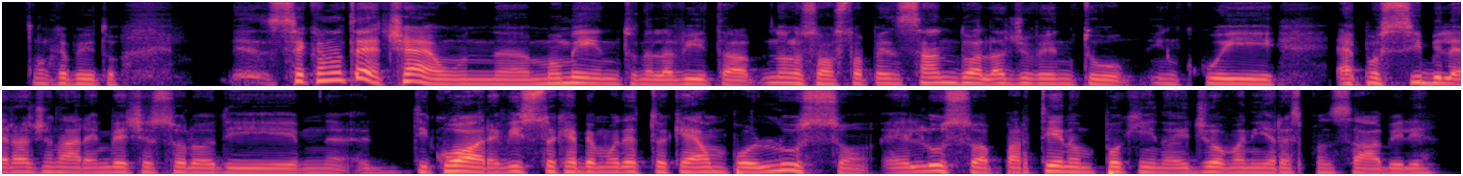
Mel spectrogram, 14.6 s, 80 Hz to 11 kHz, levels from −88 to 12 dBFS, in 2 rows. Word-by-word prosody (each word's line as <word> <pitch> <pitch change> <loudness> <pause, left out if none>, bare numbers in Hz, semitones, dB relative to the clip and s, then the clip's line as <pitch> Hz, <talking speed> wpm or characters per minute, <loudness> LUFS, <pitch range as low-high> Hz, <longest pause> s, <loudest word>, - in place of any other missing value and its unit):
Ho 160 - -8
capito. 150 -3 -4 0.6
Ehm, 395 -2 -10
secondo 240 - +3
te, 255 - +6
c'è 225 -2 +6
un 140 -2 -2
momento 155 -1 0
nella 135 -1 -1
vita, 135 -2 -1
non 170 +1 -4
lo 160 - 0
so, 145 -1 0
sto 155 +3 -2
pensando 170 +3 0
alla 150 -1 +2
gioventù, 145 -4 -4
in 150 -3 -11
cui 145 -1 -1 0.3
è 150 - -1
possibile 170 -1 +2
ragionare 145 -1 -3
invece 140 +1 -3
solo 135 -1 -3
di 125 -1 -4
mhmm, 120 -1 -11 0.3
di 150 +2 -6
cuore 155 -3 +6
visto 155 +2 +3
che 155 - -4
abbiamo 145 -1 0
detto 150 0 -1
che 145 - -2
è - - +4
un 145 0 -1
po' 140 - 0
un 140 +1 +2
lusso 150 - 0
e 130 - -10
il 140 - -2
lusso 170 -1 +2
appartiene 140 +4 0
un 140 -2 -3
pochino 145 -1 0
ai 130 +1 -5
giovani 135 -1 -2
irresponsabili? 125 -1 -5
145 Hz, 195 wpm, -22 LUFS, 135-155 Hz, 0.6 s, te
